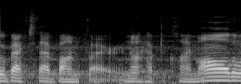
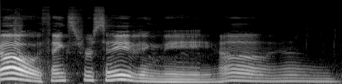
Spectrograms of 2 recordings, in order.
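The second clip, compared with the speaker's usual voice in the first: play-acted, very slow, sarcastic delivery; 4 dB louder than usual. Imitating a game character thanking the player: mock sarcastic thanks. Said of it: "almost sarcastic".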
